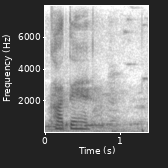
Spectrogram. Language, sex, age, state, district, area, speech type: Urdu, female, 18-30, Bihar, Supaul, rural, spontaneous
